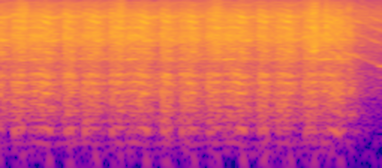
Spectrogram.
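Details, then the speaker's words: Geo Tracker that won't start, cranked after reconnecting the starter signal wire, with one spark plug out, the coil disconnected and the fuel line disconnected: steady cranking at about four compressions a second with no firing; normal cranking. "I think that sounds good. I really, really, really do."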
